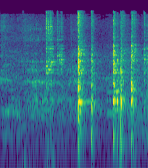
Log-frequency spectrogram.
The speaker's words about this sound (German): Ich glaube, ich werde mir mal ganz kurz den Deckel schnappen, damit wir hier das irgendwann mal zum Kochen kriegen.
